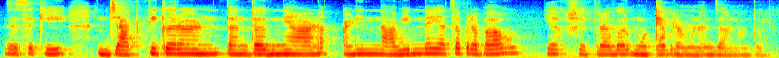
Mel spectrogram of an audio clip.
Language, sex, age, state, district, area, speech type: Marathi, female, 18-30, Maharashtra, Nashik, urban, spontaneous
